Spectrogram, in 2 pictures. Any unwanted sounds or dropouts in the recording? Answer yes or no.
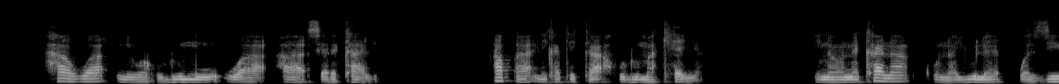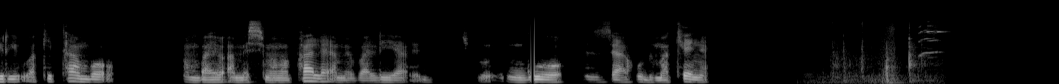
yes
